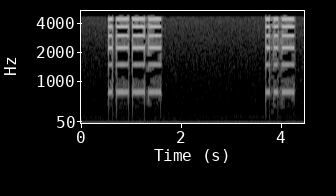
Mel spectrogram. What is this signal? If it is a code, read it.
Morse code, heard as a keyed tone, about 15 wpm, 740 Hz. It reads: J U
